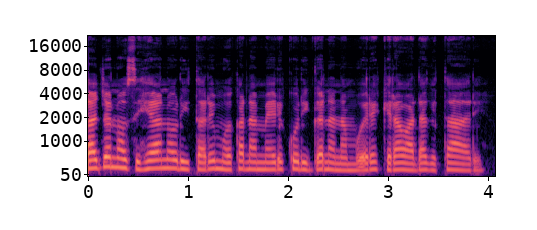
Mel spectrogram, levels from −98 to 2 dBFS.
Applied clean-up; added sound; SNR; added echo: none; none; none; none.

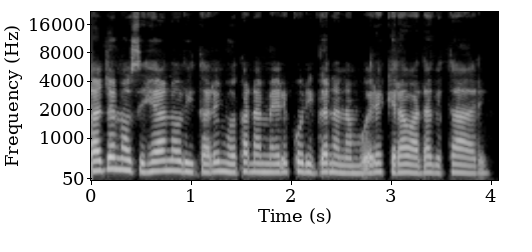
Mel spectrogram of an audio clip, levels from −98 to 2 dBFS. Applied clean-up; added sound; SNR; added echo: neural mask model Resemble Enhance denoiser.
